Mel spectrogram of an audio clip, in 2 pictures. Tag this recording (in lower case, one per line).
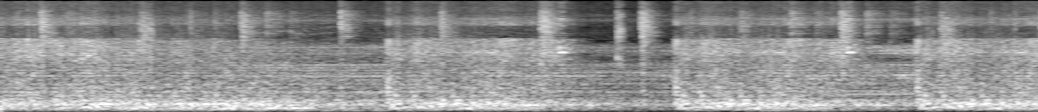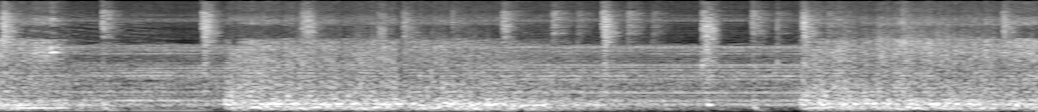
music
